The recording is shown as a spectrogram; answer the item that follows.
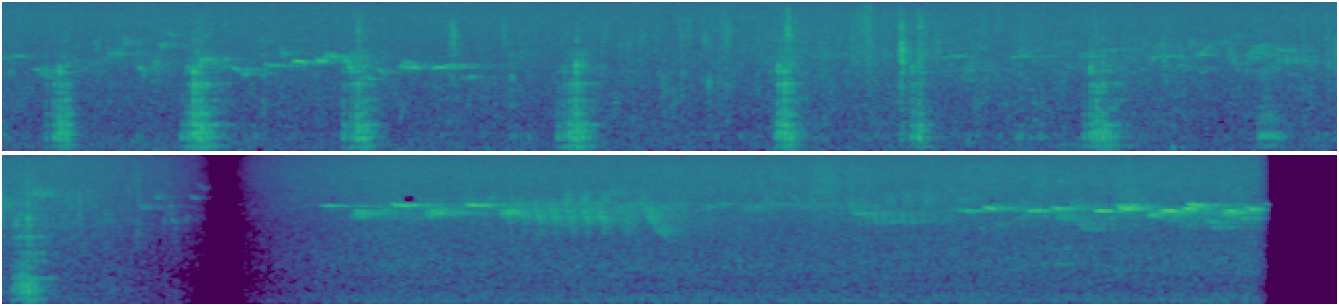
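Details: Bentheimer Landschwein pigs, a sow with eleven newborn piglets on the Osnabrücker Hof at the LWL-Freilichtmuseum Detmold: short, broad grunts repeated roughly once a second for about nine seconds, then after a cut, high chirping birds over a quiet background.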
